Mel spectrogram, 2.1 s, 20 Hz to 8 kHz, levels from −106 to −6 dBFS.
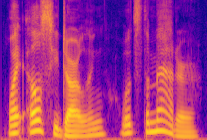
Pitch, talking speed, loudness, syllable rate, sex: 150 Hz, 175 wpm, -17 LUFS, 5.2 syllables/s, male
